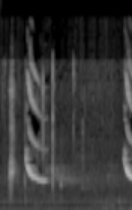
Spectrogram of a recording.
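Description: Birds chirp at a carp fishing spot: two or three sharp, high descending tweets against a low outdoor rumble, nearby and fairly quiet, with no talking.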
